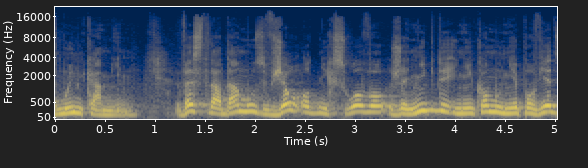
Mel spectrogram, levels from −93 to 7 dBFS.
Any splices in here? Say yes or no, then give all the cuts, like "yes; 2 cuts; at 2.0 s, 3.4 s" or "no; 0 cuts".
no; 0 cuts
